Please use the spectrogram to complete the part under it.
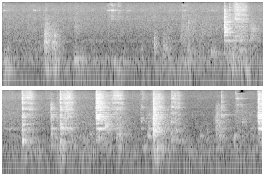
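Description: Chopped garlic hits a hot pan and sizzles while a utensil stirs and scrapes against the cookware, giving a run of sharp clatters and bursts of frying noise.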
